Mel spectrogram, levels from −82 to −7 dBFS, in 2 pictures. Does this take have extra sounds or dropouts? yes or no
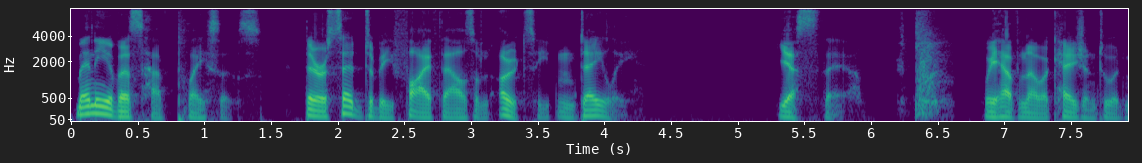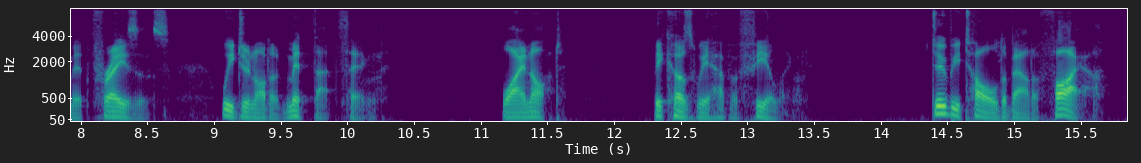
yes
